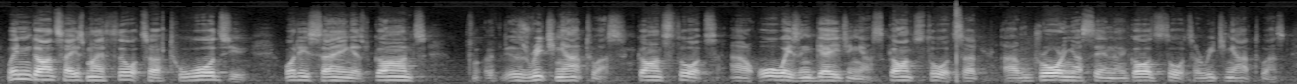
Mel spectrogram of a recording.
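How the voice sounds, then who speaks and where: A man's voice: medium pitch, a little slow. A man preaching a sermon at a microphone, earnest, repeating key phrases for emphasis and often restarting his sentences. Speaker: pastor.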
